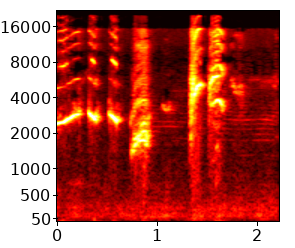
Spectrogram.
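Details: White-rumped shama in ngeplong style, calling out a rival: loud clear whistles rising near the start, a harsh buzzy note, then two bright upslurred bursts and a faint trailing whistle.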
